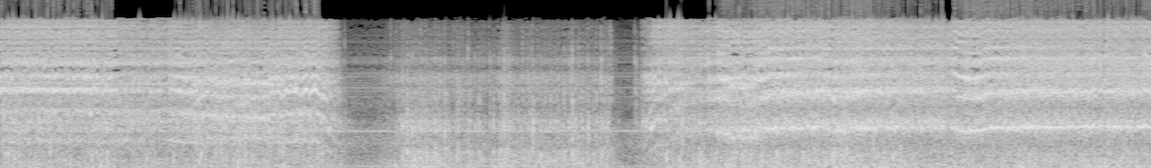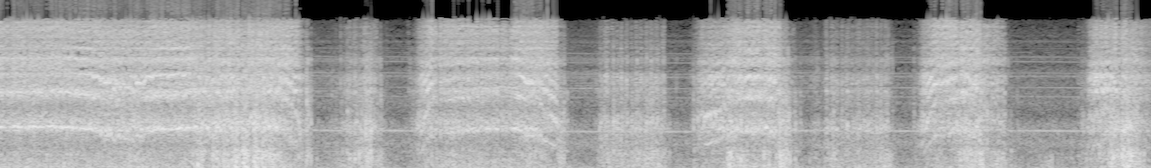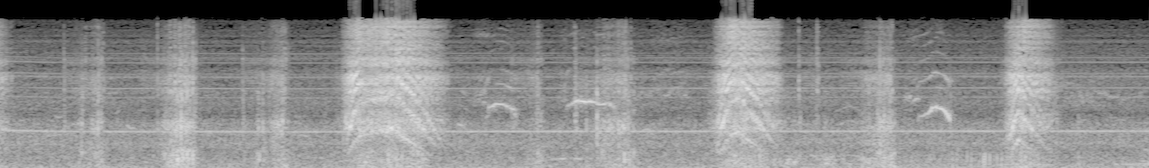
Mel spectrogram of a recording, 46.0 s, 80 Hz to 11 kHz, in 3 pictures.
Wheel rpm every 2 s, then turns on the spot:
160, 160, 50, 30, 100, 220, 230, 230, 220, 150, 90, 100, 80, 40, 60, 30, 10, 40, 20, 10, 30, 10, 10.
4-8 22-24 38-40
